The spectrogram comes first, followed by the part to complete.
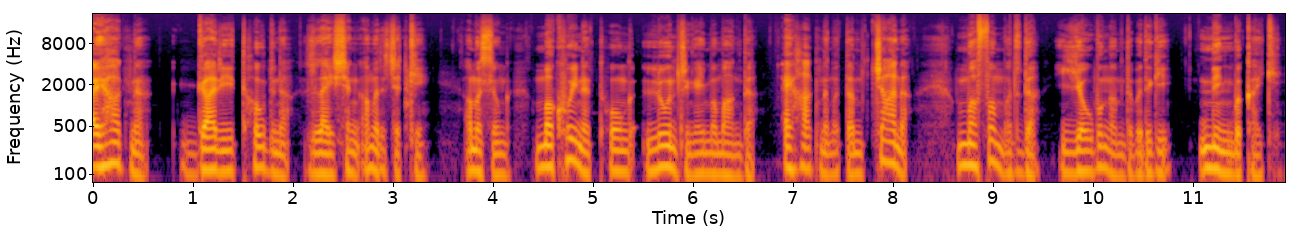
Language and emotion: Manipuri, sad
